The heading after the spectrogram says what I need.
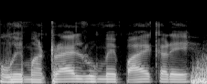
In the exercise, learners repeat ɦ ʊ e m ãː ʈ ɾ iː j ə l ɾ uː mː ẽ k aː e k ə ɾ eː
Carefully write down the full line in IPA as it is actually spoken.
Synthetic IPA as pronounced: ɦ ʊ e m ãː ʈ ɾ aː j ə l ɾ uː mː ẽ p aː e k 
